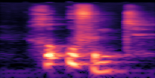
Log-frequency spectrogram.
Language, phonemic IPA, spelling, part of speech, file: Dutch, /ɣəˈʔufənt/, geoefend, verb / adjective, Nl-geoefend.ogg
- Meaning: past participle of oefenen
